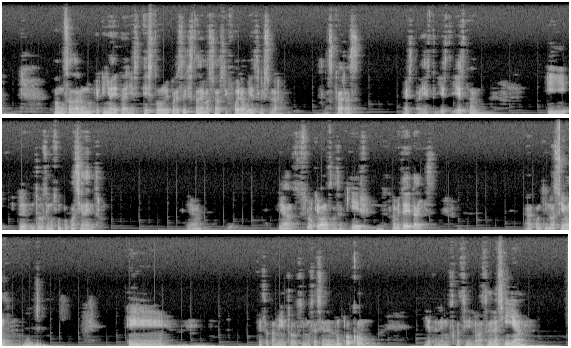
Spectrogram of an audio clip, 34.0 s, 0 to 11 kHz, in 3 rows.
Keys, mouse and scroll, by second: 4.3-5.9 middle drag, 5.9 right click, 6.7 right click, 7.0-8.1 middle drag, 8.1 click, 8.1 right click, 8.2-9.6 middle drag, 11.0-13.4 middle drag, 13.7-15.7 drag, 17.4 Tab, 17.5 middle click, 20.8 middle click, 21.4-22.7 drag, 22.7-24.6 middle drag, 28.7 click, 29.7-34.0 middle drag.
